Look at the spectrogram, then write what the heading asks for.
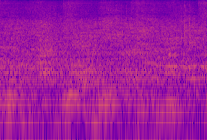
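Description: A football game crowd in the stands at a North Shore night game against The Woodlands, a dense steady roar of many voices, loud and continuous throughout.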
